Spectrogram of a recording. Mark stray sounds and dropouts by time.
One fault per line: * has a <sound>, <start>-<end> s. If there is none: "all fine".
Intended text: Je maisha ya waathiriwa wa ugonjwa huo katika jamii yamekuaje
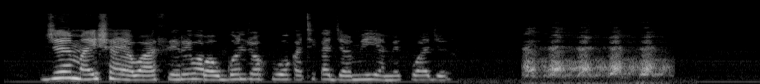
* has a bark, 5.2-6.8 s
